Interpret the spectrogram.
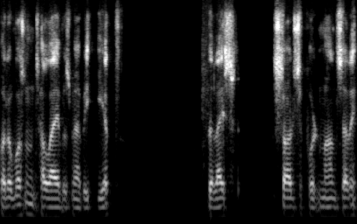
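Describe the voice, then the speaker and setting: A man speaks in a very deep, low voice with flat, monotone intonation and long, frequent pauses. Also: moderate pace. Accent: Northern Irish. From Northern Ireland, Bangor, County Down. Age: 60s. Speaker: football fan guest. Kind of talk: casual chat.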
